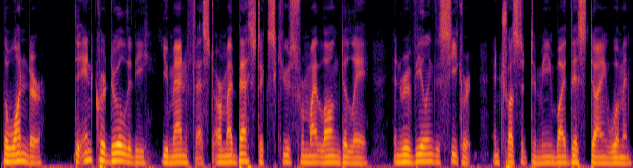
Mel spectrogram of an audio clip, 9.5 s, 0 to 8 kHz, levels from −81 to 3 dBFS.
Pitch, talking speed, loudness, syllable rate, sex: 110 Hz, 160 wpm, -18 LUFS, 5.2 syllables/s, male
